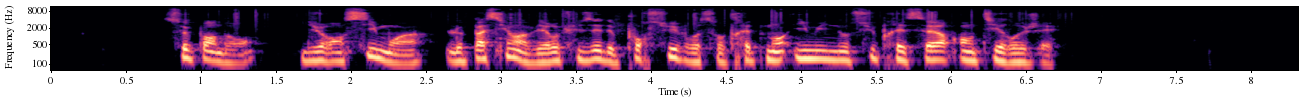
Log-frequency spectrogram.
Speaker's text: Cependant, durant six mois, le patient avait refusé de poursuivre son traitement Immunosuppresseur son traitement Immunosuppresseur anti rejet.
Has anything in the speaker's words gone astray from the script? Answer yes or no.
yes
